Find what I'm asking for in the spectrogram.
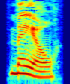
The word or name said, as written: male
